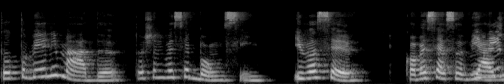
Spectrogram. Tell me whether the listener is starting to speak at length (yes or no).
yes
